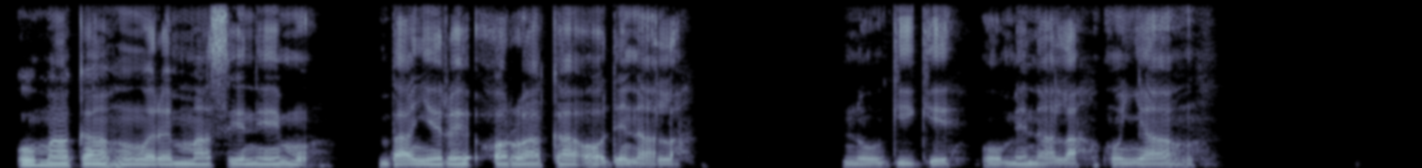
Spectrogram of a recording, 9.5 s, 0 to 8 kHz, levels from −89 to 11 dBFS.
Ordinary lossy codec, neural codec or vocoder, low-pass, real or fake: none; none; none; real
